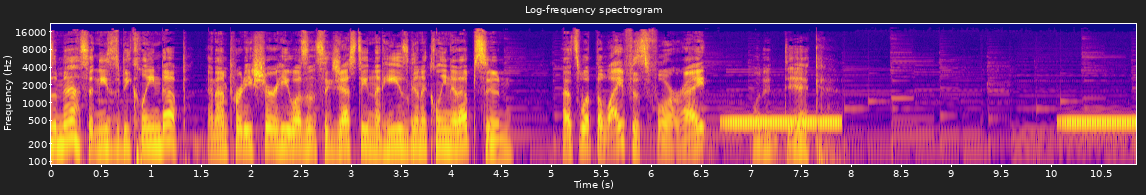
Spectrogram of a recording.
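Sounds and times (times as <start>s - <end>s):
speech: 0.0s - 7.9s
telephone sounding a loud steady electronic tone: 6.7s - 8.0s, 10.0s - 10.8s.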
